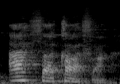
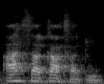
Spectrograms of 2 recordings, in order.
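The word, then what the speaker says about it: الثقافة: Y si queremos decir la cultura, le vamos a agregar el artículo al, pero la L no la vamos a pronunciar. Y vamos a decir athaqafa. Athaqafa, la cultura. O athaqafatu, como quieran.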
